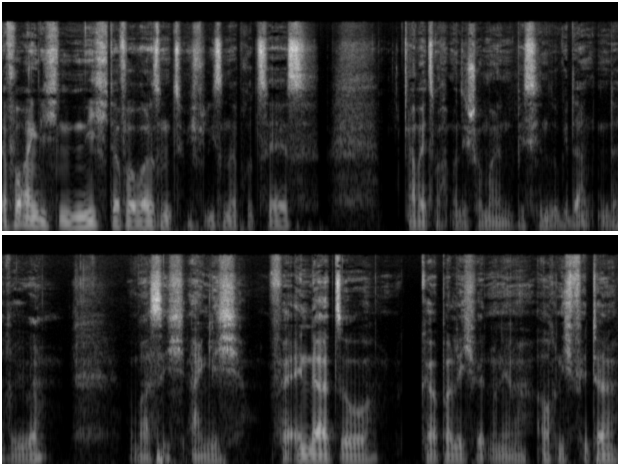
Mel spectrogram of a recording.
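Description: Very deep and low, a man's voice shows ordinary pitch variation. He leaves long, frequent pauses. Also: moderate pace. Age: 40s. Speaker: creative director in advertising. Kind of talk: recorded interview statement.

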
